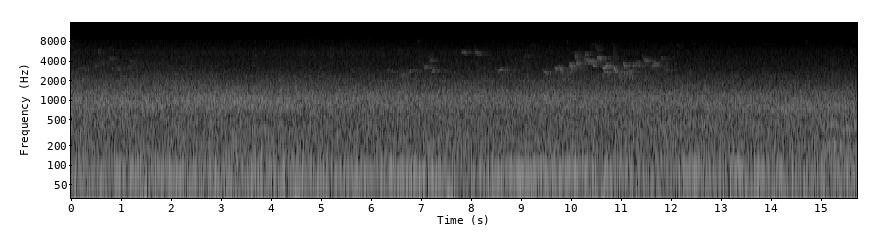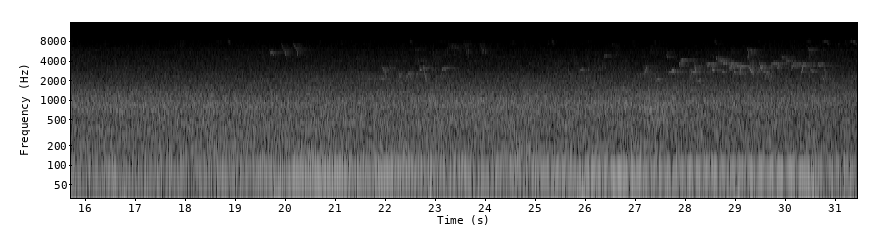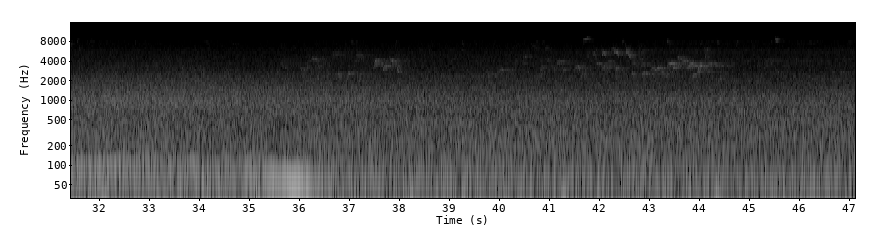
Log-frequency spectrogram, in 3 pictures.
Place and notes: burg/wupper, burger höhe: evangelischer friedhof - the city, the country & me: protestant cemetery
windy afternoon, wind rustling through leaves, traffic noise of L 407
the city, the country & me: june 18, 2011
